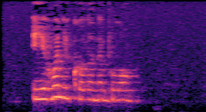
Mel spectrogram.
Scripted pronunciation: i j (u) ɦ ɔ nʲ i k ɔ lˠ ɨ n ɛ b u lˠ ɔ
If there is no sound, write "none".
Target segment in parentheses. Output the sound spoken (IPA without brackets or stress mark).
ɔ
